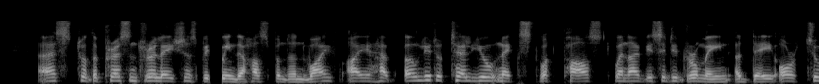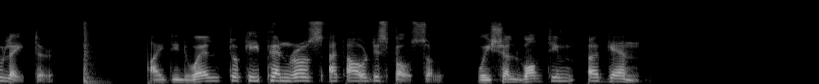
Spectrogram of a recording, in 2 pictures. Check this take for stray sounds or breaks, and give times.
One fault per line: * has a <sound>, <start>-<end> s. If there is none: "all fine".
* has a dropout, 2.1-2.2 s
* has a thud, 9.0-9.3 s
